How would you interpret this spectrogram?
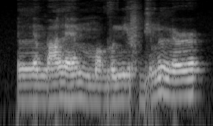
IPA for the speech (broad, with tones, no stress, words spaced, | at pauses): lːə˩mɽɑ˩˧ lɛ˩˧mːɔ˩ɡ ʊ˩mʲə˞˩fbʲə˩˥m lːə˞˦˥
